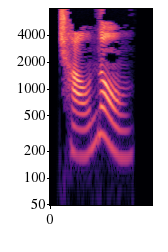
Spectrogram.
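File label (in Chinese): "嘲弄", Mandarin Chinese; chinese flashcards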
